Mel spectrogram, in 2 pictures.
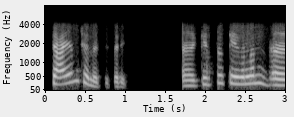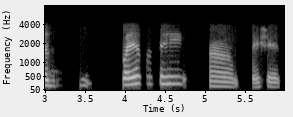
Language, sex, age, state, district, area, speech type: Sanskrit, female, 45-60, Maharashtra, Nagpur, urban, conversation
